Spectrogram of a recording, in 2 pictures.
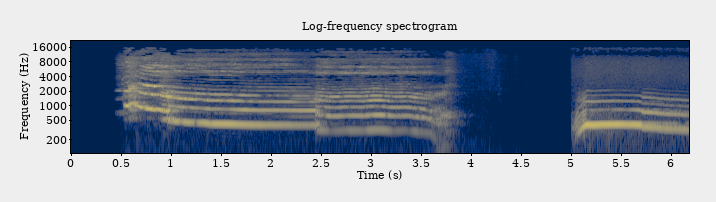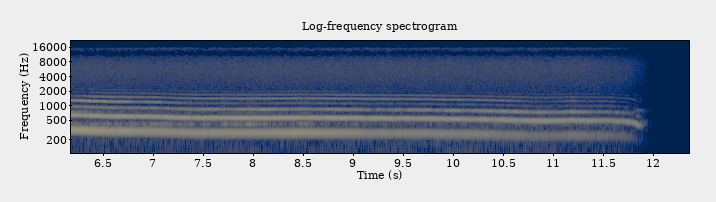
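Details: Dog howling in two long drawn-out tones: a first wavering howl that steps down in pitch, then after a short pause a longer steady howl that slowly falls and fades.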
